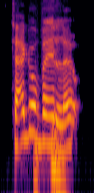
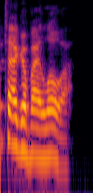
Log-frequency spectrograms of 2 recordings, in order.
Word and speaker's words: Tagovailoa: Joe, you got Baker Mayfield against the Saints or Tua Tagovailoa. Oh man, I butchered it. Tua Tagovailoa at the Ravens.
